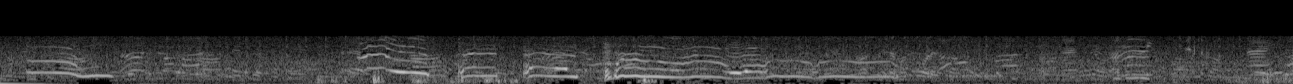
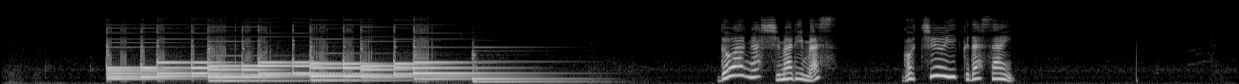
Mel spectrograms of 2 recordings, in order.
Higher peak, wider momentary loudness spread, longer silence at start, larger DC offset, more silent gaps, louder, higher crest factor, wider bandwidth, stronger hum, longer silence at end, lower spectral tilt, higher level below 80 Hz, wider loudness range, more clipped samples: second, -12 dBFS vs -2 dBFS; first, 15 LU vs 11 LU; second, 0 s vs 1.05 s; neither; neither; second, -29 LUFS vs -18 LUFS; about the same, 18 dB vs 18 dB; second, 4 kHz vs 9.8 kHz; neither; second, 0 s vs 2.25 s; second, -4.5 dB/octave vs -6 dB/octave; first, -56 dBFS vs -64 dBFS; about the same, 10 LU vs 8 LU; neither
